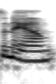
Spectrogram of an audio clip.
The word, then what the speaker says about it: Sanam: Oh, by the way, for those of you who haven't spoken to yet, my name is pronounced Sanam, like Sanam I am.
